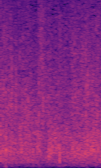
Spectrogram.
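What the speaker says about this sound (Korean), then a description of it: "주지 스님인데 박수 한번 더 해야 되겠다." An audience in a Buddhist temple dharma assembly bursts into a short, dense round of applause, filling the whole moment with loud, steady clapping.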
